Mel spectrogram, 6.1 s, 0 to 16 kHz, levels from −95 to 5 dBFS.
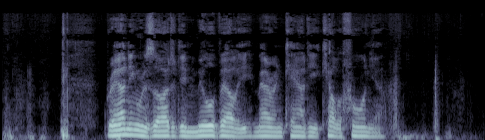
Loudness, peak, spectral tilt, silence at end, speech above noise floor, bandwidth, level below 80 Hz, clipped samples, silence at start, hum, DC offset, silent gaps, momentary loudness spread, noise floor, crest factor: -23 LUFS; -6 dBFS; -8 dB/octave; 0.55 s; 35 dB; 11.5 kHz; -46 dBFS; under 0.1%; 0.05 s; none; under 0.1%; none; 17 LU; -56 dBFS; 18 dB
